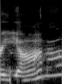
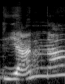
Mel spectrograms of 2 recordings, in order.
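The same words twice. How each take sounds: First: "Yana" said with a Y and a long open ah; second name option. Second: "Yanna" said with a Y and a short first vowel; first name option. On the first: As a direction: say "Yana" with a drawn-out first vowel. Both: Shown as a demonstration. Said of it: "Is it Yanna or Yana?".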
